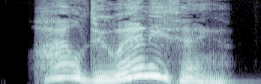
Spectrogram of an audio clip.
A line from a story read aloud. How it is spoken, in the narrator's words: cried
